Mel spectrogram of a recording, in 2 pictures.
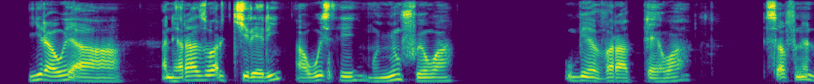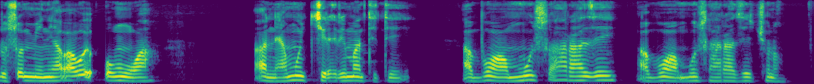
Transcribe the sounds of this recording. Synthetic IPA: ji˦ɾa˨we˦a̰ː˨ | nɛ̃˨ɾa˦zwa˦ɾi˦t͡ʃi˨ɾɛ˨ɾi˦a˨we˦se˦mũ˨ɲũ˦fu˨e˨˦wa˦ | u˦bĩ˦ɛ̃˨va˧ɾa˨pʰɛ˨wa˦ | sa̰˨fɛ˦nɛ̃˦do˨so˦mĩ˨nĩ˦a˨˦ba˦we˦o˦mũ˨wa˦ | a̰˨nĩ˨a˨˦mũ˦t͡ʃi˨ɾɛ˨ɾi˦mã˦ti˨te˦ | a˨bũ˦a˨mũ˦sa˦ɾa˦ze˦ | a̰˨bũ˦a˨mũ˦sa˨ɾa˦ze˦t͡ʃo˦nɔ̃˨

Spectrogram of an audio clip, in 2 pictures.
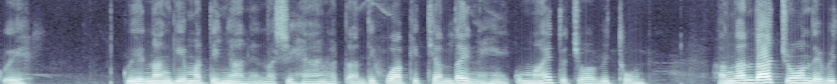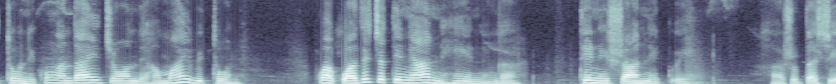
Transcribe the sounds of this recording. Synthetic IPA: kʷḭ˧ | kʷi˧nã˧ŋɡi˧mã˧t̪i˧hɲã˧nĩ˨nã˧ʃĩ˧ɦẽ˨˦ŋɡa˨t̪ʼa˨nd̪i˦hʷa˧ki˧t̪ʰja˧nd̪a˦˧˨nḭ̃˨ɦḭ̃˧kʷi˦mã˧˦hĩ˦t̪u˨t͡ʃu˧a˧βi˧t̪ʰo˧nĩ˨ | ha˨ŋɡa˧nd̪a˦t͡ʃõ˧˦nd̪e˨βi˧t̪ʰo˧nĩ˨kʷu˦ŋɡa˧nd̪a˦hĩ˦t͡ʃõ˧˦nd̪e˨ɦa˨mã˧˦hĩ˦βi˧t̪ʰo˧nĩ˨ | kʷu˦ha˧˨kʷa˨t͡se˦t͡ʃa˦t̪i˧nĩ˧ã˦nĩ˨ɦĩ˧nĩ˨ŋɡa˧ | t̪ʰĩ˦nĩ˧ʃa˧nĩ˧kʷi˧ | ha˨ʃu˧t̪a˧ʃĩ˧

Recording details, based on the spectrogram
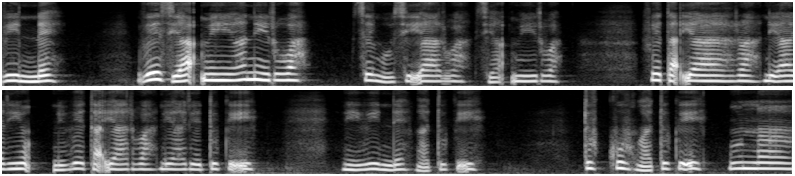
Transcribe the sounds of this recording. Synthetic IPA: βi˦ne˦ | βe˦˨si˨a˦mĩ˧a˦nĩ˦˧ɾu˦βa˦ | se˦ŋɡo˨si˦˧ʔa˧ɾu˧˦a˧si˨a̰˧ʔmĩ˧ɾu˦a˧ | βe˦˨˧t̪a̰˧ʔj̰a˧ɾa˧nĩ˧ʔa˧ɾi˧ɲũ˧ʔnĩ˨˧βe˦˨˧t̪a̰˧ʔja˧ɾu˧˦a˧nĩ˧a˧ɾe˧t̪u˦kʷḭ˦ʔi˦ | nĩ˨˧βi˦ne˦ŋɡã˨t̪u˦kʷḭ˦ʔi˦˧ | t̪u˦ku˦ŋɡã˨t̪u˦kʷi˦ʔi˦ | ũ˦nã˧

